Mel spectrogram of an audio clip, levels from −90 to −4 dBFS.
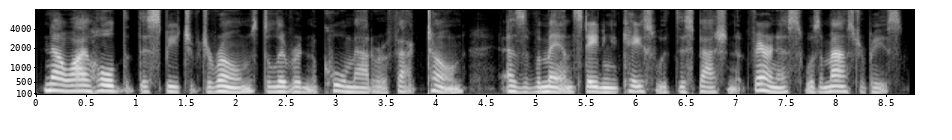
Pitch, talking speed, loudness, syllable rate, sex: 175 Hz, 200 wpm, -18 LUFS, 5.4 syllables/s, female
